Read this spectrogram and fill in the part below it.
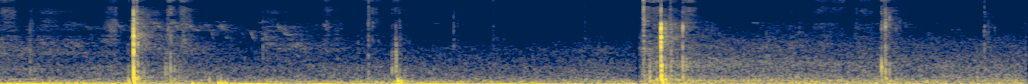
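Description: Wooden rattan sticks clack together in sharp strikes.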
